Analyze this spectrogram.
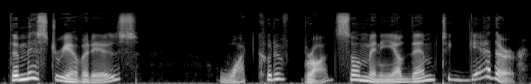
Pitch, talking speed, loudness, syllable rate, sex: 170 Hz, 160 wpm, -18 LUFS, 4.6 syllables/s, male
